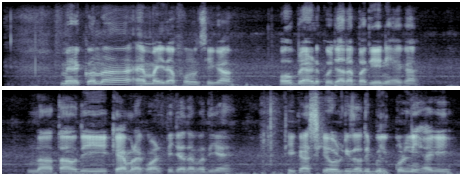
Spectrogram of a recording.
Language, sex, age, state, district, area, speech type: Punjabi, male, 18-30, Punjab, Rupnagar, urban, spontaneous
